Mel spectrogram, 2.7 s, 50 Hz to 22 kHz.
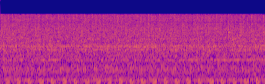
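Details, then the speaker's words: Suzuki Boulevard C50 800cc cruiser after a cam chain rebuild, since the chain had been slapping at the rear cylinder top: steady, even idle with a quick pulse of about eleven beats a second, no slapping rattle. "main thing is when it's yeah when it's idling it's not slapping about and yeah it's looking right"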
